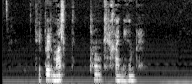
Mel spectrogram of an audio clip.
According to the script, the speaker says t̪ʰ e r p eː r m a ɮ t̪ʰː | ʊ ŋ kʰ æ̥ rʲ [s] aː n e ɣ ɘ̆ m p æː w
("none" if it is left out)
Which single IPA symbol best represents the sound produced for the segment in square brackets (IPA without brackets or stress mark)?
χ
